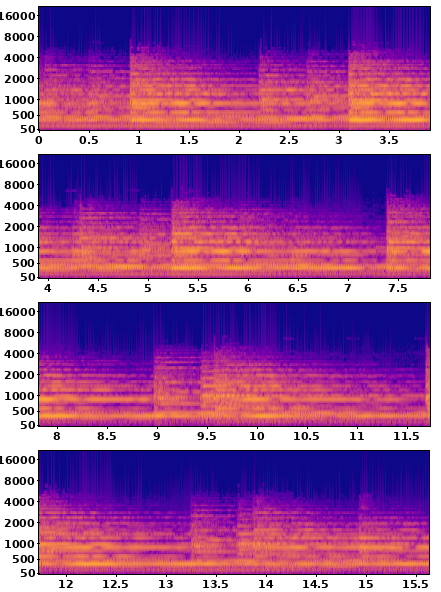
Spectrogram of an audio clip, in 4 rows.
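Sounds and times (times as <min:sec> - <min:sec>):
bells ringing in Rosazzo: 0:00.0 - 0:15.6.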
